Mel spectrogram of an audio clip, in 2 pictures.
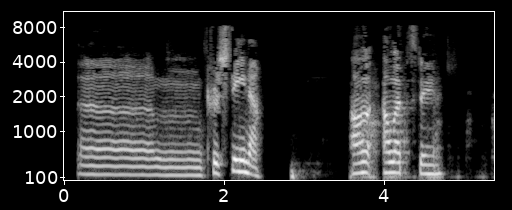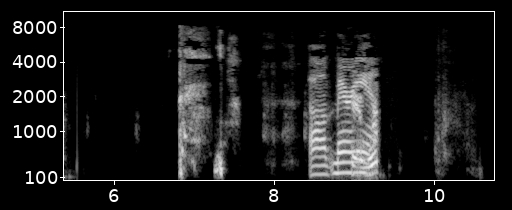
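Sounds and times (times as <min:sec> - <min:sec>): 
speech: 0:00.2 - 0:00.5, 0:01.8 - 0:02.6, 0:03.6 - 0:04.9, 0:08.5 - 0:09.4
harsh loud coughs: 0:06.8 - 0:07.6.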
